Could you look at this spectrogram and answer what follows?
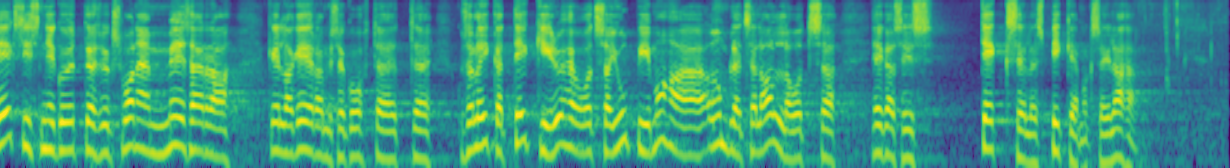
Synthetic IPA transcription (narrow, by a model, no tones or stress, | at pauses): e̞ksisnikuyt̪ːˑle̞syksvɑnemːe̞ːsærːɑ | ke̞lːɑke̞ːɾɑmise̞ko̞ht̪ɑe̞t̪ːˑ | kusɑlɤjkːˑɑd̪̚t̪e̞kˑːilyɦeo̞t̪sɑjupːimɑɦɑjɑɤmblet̪se̞lːɑlːɑo̞t̪sɑe̞ɡ̥ɑsis | t̪e̞kːse̞lːest̪̚pikːˑemɑkse̞jlæɦæ̰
